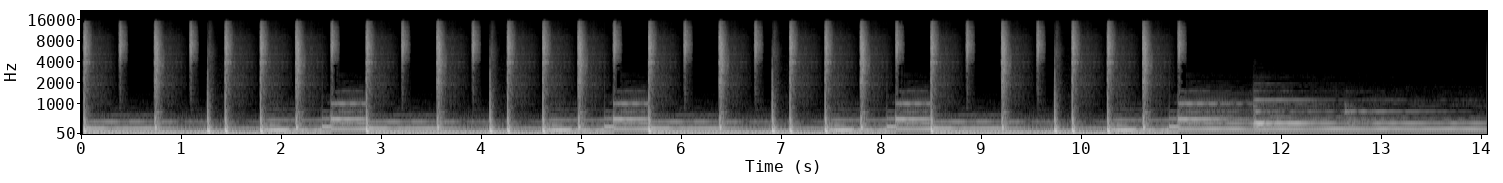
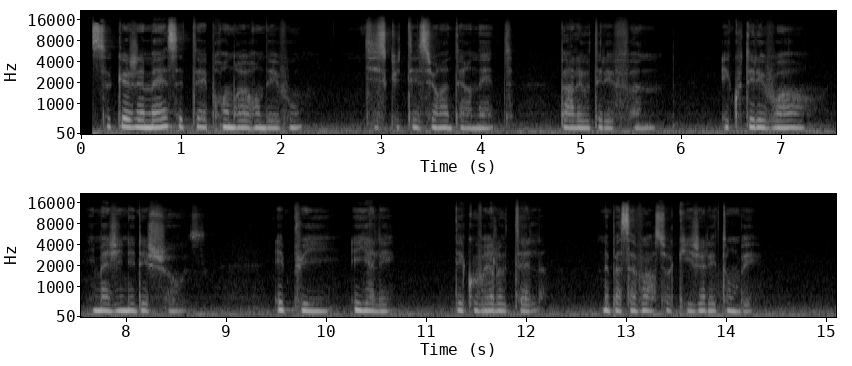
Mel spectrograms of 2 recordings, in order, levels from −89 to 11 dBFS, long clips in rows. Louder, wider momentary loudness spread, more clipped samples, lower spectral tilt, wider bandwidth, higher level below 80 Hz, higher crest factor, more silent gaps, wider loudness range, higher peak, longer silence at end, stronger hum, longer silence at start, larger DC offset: first, -23 LUFS vs -35 LUFS; second, 10 LU vs 23 LU; neither; about the same, -4.5 dB/octave vs -4 dB/octave; about the same, 15.5 kHz vs 17 kHz; first, -26 dBFS vs -60 dBFS; about the same, 20 dB vs 20 dB; neither; second, 2 LU vs 5 LU; first, -2 dBFS vs -16 dBFS; about the same, 0 s vs 0 s; neither; about the same, 0 s vs 0.1 s; neither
